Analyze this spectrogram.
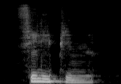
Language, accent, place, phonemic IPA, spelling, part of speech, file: French, France, Paris, /fi.li.pin/, Philippines, proper noun / noun, LL-Q150 (fra)-Philippines.wav
- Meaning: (proper noun) Philippines (a country in Southeast Asia); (noun) plural of Philippine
